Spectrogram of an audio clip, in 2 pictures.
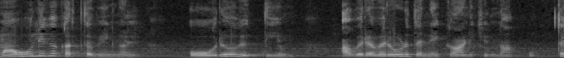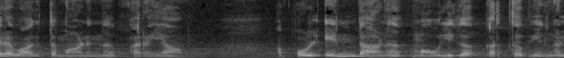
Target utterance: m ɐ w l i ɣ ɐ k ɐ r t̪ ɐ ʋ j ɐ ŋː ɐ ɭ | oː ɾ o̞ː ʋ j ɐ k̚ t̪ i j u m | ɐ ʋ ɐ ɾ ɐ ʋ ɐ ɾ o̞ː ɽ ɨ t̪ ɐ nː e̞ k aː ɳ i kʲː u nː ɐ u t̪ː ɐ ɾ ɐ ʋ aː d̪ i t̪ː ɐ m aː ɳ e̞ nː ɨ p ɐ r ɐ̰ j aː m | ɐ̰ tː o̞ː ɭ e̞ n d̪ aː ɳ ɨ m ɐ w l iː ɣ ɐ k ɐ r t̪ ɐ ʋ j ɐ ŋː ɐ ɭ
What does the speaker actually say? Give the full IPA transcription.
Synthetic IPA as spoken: m ɐ w l i ɣ ɐ k ɐ r t̪ ɐ ʋ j ɐ ŋː ɐ ɭ | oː ɾ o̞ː ʋ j ɐ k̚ t̪ i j u m | ɐ ʋ ɐ ɾ ɐ ʋ ɐ ɾ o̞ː ɽ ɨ t̪ ɐ nː e̞ k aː ɳ i kʲː u nː ɐ u t̪ː ɐ ɾ ɐ ʋ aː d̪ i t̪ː ɐ m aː ɳ e̞ nː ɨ p ɐ r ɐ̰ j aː m | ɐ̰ pː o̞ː ɭ e̞ n d̪ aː ɳ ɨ m ɐ w l i ɣ ɐ k ɐ r t̪ ɐ ʋ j ɐ ŋː ɐ ɭ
